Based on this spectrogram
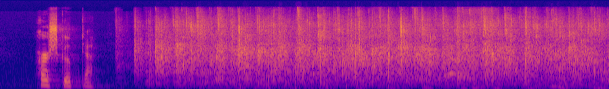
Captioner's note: applause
